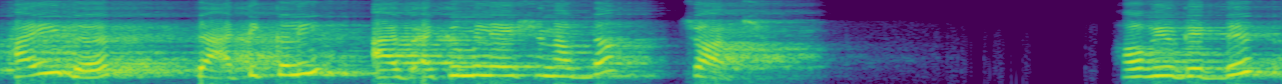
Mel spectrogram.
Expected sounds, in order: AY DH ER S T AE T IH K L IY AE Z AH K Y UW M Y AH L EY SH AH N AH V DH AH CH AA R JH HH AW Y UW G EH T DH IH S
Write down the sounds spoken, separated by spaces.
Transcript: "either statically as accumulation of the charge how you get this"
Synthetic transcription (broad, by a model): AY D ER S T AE T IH K L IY AE Z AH K Y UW M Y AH L EY SH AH N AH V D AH CH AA R CH HH AW Y UW G EH T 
